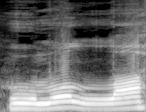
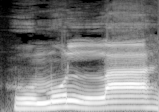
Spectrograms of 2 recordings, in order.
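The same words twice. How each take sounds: First: The 'llah' is pronounced heavy and full. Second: The 'llah' is pronounced light and thin. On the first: The speaker calls it right. "dibaca tebal seperti itu" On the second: The speaker calls it wrong. "Jangan dibaca humullah"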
